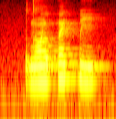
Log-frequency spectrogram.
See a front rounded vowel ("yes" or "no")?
no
